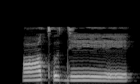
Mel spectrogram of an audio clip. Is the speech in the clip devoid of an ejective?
no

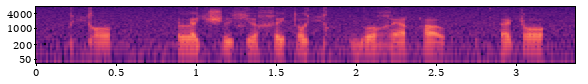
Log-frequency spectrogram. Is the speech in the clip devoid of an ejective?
yes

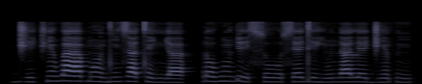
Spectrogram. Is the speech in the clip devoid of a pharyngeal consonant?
yes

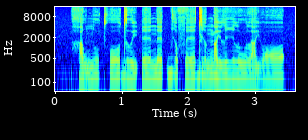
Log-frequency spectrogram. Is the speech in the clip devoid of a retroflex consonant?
yes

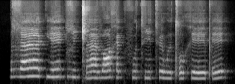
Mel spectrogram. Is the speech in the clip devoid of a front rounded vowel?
no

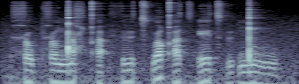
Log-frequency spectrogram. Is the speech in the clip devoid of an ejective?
no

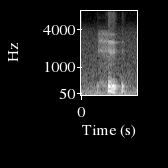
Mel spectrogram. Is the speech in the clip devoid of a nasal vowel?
yes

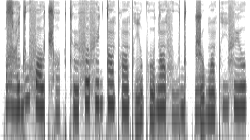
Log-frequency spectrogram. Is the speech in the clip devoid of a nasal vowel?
no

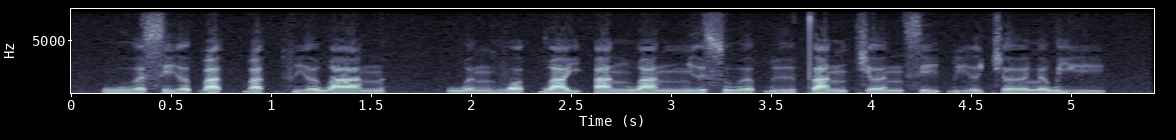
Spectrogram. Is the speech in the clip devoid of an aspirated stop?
yes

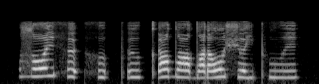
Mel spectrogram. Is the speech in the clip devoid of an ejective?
no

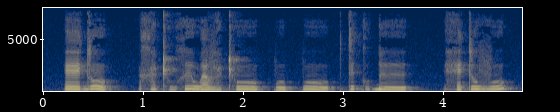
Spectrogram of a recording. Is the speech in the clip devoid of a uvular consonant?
yes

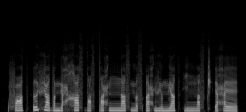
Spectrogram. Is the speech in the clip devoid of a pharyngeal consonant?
no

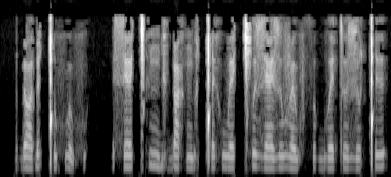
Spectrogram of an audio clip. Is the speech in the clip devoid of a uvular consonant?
yes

